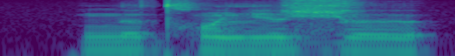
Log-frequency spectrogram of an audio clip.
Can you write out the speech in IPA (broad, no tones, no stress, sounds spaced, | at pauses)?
n ɵ d χ õ lʲ ɵ ʑ ɵ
